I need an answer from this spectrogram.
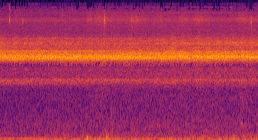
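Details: Cicadas calling from an olive tree on a warm evening while blind cats climb the branches to hunt them; a steady, high, shrill buzz holds unbroken throughout, with a fainter lower hum beneath and a few soft thumps.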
